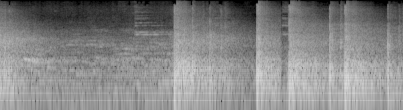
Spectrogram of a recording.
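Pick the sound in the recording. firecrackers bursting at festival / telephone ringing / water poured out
firecrackers bursting at festival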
